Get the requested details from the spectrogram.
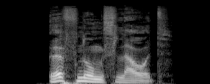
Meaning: approximant
- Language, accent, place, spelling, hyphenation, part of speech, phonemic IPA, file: German, Germany, Berlin, Öffnungslaut, Öff‧nungs‧laut, noun, /ˈœfnʊŋsˌlaʊ̯t/, De-Öffnungslaut.ogg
